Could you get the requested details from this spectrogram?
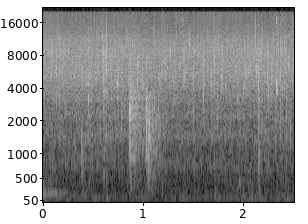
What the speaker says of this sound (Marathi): कांदा कांदा छान परतून द्यायचा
